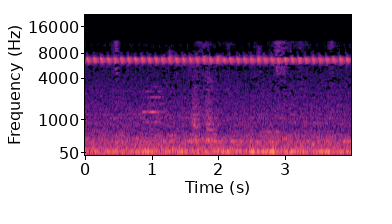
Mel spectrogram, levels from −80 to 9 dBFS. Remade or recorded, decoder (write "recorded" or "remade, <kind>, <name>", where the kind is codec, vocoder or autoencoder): recorded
